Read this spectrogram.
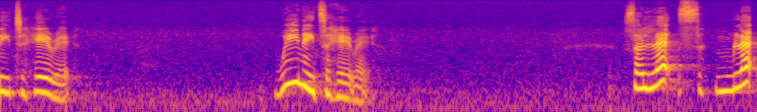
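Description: A woman speaks through a microphone in short phrases with long pauses, in an echoing hall.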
